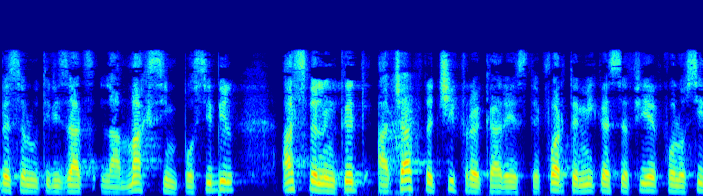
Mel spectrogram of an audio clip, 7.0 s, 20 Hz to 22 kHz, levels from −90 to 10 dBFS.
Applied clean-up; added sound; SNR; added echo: neural mask model DeepFilterNet 3.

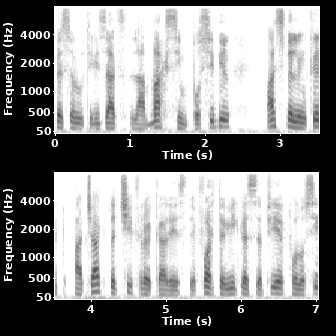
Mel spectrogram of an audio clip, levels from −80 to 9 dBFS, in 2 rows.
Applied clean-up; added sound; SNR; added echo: neural diffusion model UNIVERSE++.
